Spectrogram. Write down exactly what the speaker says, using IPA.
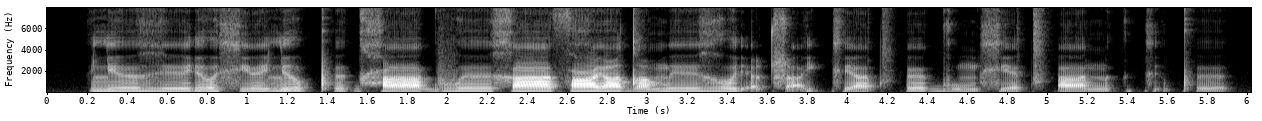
lʲɘː˨ ɣɪː˨ ɾʲɤ˦˨xʲø˨e̯lʲɤ˦ pʼɘ˨ɡ ħaː˨ɡvɘː˦xaː˦θ ʕɪː˦dˤɘ˨mɪː˦ ɣɤ˦ɾʲa̰˦ ʈ͡ʂa̰˦jkʲa˨t͡sʼø˦ ɡu˨mxʲɛ˨ t͡sʼa˦n | kʲṵ˨pʼɘ˨

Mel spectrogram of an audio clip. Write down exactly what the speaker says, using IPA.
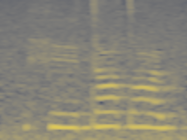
xedadˤɯ

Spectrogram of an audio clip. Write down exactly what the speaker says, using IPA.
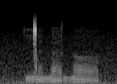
ŋ͡ǀɛnædnɐː

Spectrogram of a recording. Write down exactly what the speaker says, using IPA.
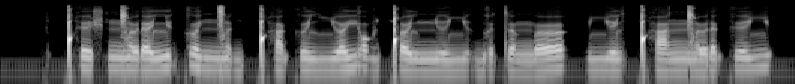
ǃʰeʃŋ͡ǀøɾɛ lʲɘkœjŋ͡ǀeɡǃʰa kølʲʎœ jɔɡǃœlʲɲɘ ʎɘɡøtœŋœ | ʎelʲǃʰa ŋ͡ǀøɾɛkeʎ

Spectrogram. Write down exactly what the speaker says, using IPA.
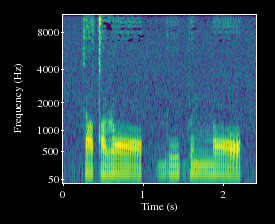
kɛtˤəɭɔ | bu bɵnːɔ

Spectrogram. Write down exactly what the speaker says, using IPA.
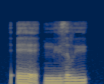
ʔɛ | myðəβy

